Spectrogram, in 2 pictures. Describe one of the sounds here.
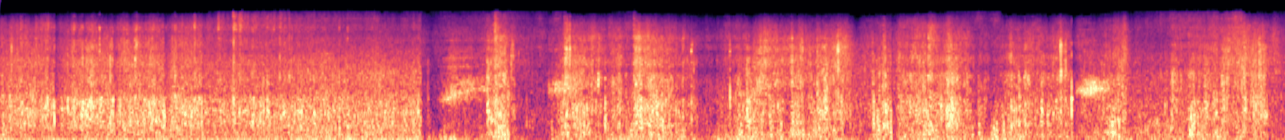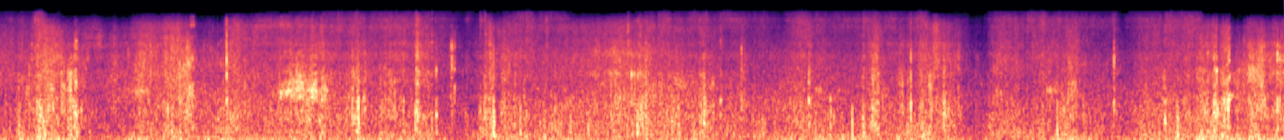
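Skis hiss and scrape through snow.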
